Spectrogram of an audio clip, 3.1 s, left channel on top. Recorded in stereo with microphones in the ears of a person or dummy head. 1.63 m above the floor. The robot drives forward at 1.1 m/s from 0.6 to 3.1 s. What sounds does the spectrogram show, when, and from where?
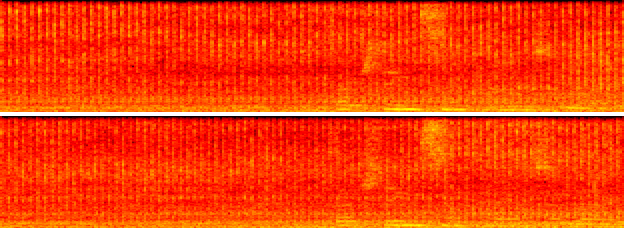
1.6 s a woman speaking: 10° left (ahead or behind), 3.5 m; by 3.1 s 5° left (ahead or behind), 5 m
